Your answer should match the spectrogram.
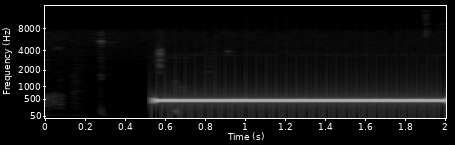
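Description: A telephone line tone after dialing a mobile number: one steady, pure mid-pitched tone that starts abruptly after a short silence and holds for about one and a half seconds, alone with no talk.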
